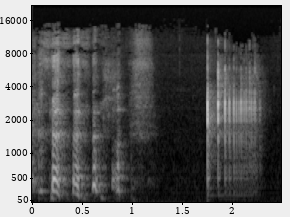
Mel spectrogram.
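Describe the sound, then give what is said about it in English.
A twenty-sided die rolls during a tabletop role-playing game, heard as a short burst of quick clattering taps that follows a brief stretch of voice. “think carefully before you pick up this dice. Which one is the D20? Hey! Roll to pick the right dice.”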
